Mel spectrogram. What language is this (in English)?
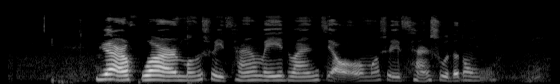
Chinese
